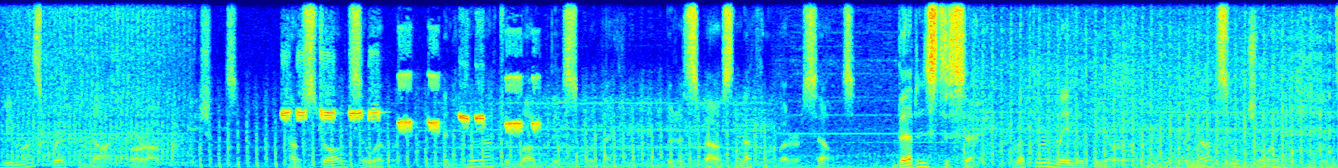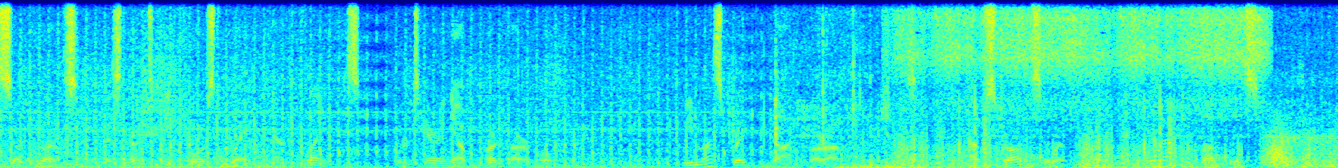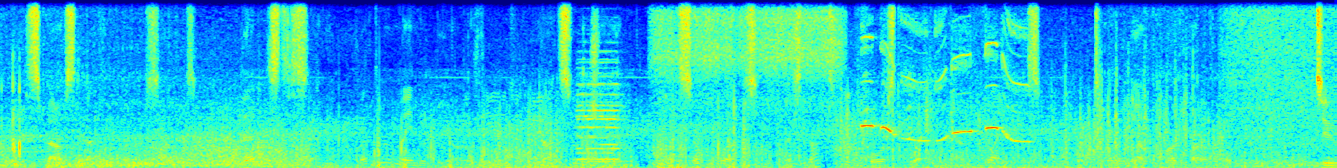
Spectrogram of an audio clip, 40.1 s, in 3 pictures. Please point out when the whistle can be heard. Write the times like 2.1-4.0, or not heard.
2.8-5.5, 35.4-37.2.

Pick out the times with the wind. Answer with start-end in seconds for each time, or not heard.
11.2-40.0.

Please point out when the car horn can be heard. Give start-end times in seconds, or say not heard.
32.5-33.1.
